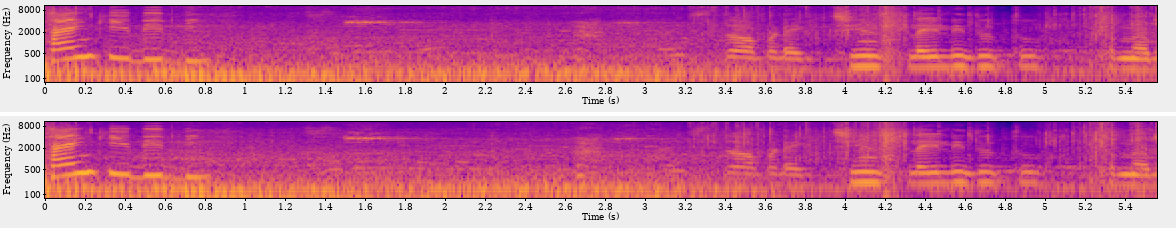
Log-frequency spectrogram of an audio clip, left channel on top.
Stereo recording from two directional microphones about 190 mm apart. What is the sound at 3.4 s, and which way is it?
Speech, 5° right (ahead or behind).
